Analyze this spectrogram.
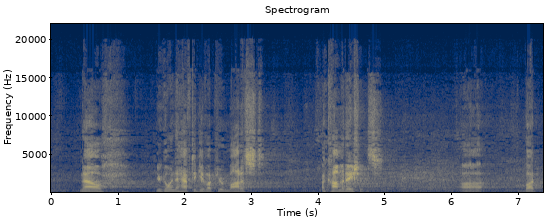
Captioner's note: laughter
